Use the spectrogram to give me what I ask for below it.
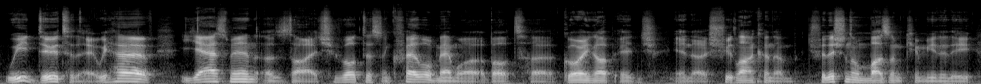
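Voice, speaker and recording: A man's voice: deep voice, lively intonation, moderate pace, few pauses, a bit bright. A man hosting an interview podcast, talking casually and hesitantly with many fillers. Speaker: podcast host.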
